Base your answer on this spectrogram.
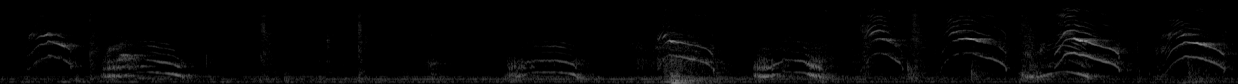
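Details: Loud meowing from a kitten after his first bath while a foster mother cat licks him; high arched meows come irregularly about once a second, growing louder and closer together toward the end, over a low steady hum.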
